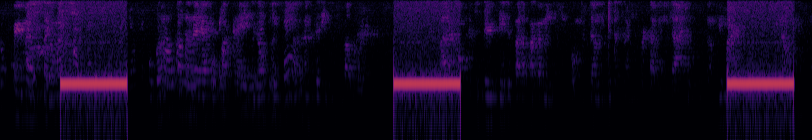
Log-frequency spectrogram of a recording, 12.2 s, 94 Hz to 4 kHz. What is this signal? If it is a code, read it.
Ringback tone (Europe, 425 Hz), with speech.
